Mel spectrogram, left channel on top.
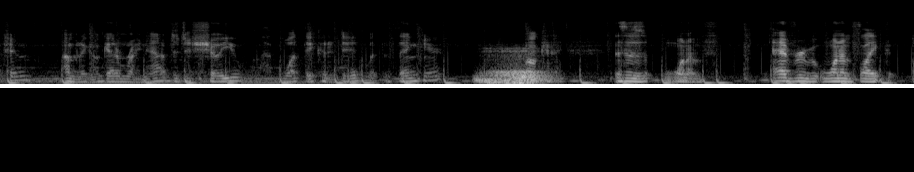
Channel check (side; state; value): right; silent; digital silence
